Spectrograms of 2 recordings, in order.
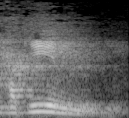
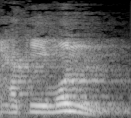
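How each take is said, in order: First: The word ends on a silent m, no n. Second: The word ends with an added n sound. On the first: The speaker is pausing at the end of the phrase. The speaker calls it right. "كلمة حكيم سكنتها قلت حكيم" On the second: The speech runs on without a pause. The speaker calls it wrong. "ما قلت عليم حكيم"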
